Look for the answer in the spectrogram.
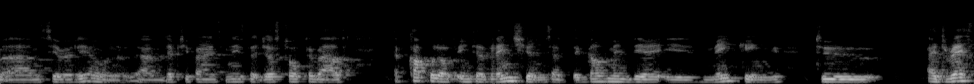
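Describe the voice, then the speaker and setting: A man, the report's author, giving a measured webinar answer with frequent filled pauses over a video call. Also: mid-range voice. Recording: muffled echoey video call audio.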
